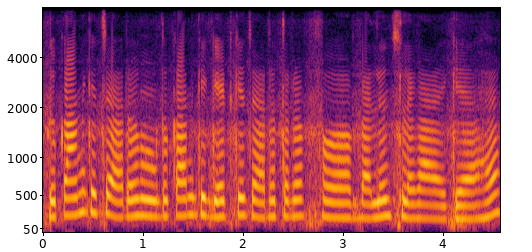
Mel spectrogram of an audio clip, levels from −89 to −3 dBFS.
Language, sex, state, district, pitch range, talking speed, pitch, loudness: Hindi, female, Bihar, Saharsa, 200-225 Hz, 185 wpm, 215 Hz, -18 LUFS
